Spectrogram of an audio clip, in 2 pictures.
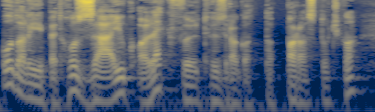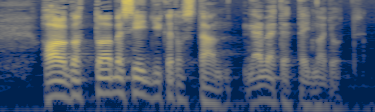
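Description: A man with a very deep, husky voice reads a folk tale aloud. His delivery is animated and expressive, with a wide, lively pitch range that keeps the story moving.

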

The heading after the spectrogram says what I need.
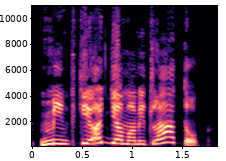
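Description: A man putting on a cheeky tiny boy's high voice. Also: wildly swooping pitch, vocal fry, husky, no echo, clean studio sound, exaggerated voice. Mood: mocking shouts. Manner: shouting, teasing. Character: tiny cheeky boy, bold and mischievous. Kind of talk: storybook reading.

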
